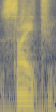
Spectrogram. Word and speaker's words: cite: c 有的念 k 啊，搞不好有念成 kit 啊，I 不是一般念 E 吗？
